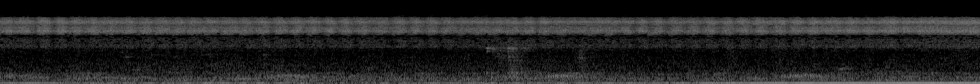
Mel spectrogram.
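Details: Cicadas singing on a hot summer day in a picturesque Italian town: a dense, unbroken high-pitched buzzing chorus with a slight pulsing shimmer, over a steady low hum and a brief faint sound midway.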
